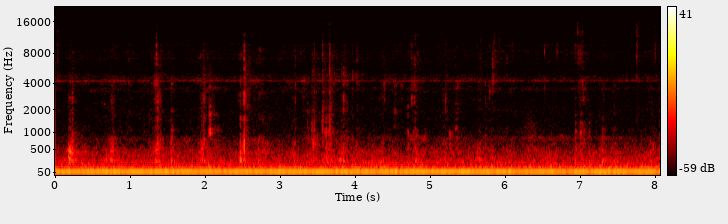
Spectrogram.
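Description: Close-miked chewing with scattered soft mouth clicks, while rice and shrimp are eaten by hand, over a steady low hum.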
